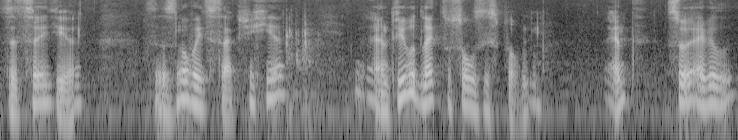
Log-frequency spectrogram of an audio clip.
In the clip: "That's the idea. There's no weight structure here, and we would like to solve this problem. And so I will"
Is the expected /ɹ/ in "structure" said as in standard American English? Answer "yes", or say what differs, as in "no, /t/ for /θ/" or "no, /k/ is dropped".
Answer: no, /ɹ/ is dropped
